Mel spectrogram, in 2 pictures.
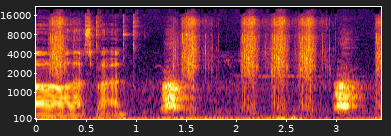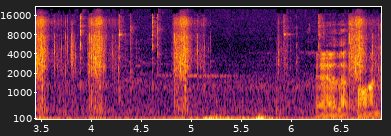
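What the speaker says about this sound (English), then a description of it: "I startled the dog next door." A neighbour's dog barks in short, separate bursts through an open window, fairly close and repeated, mixed with a person talking and a few small clicks.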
